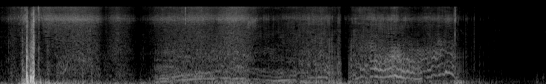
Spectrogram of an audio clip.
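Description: Tent fabric rustling and swishing as the tent door is pushed open, with a sharp loud swish right at the start. A wavering pitched sound rises and falls in the middle, and all goes quiet near the end.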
